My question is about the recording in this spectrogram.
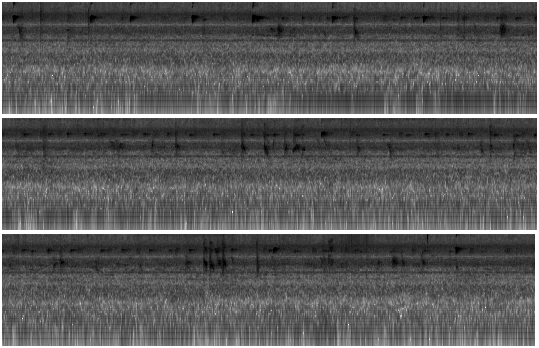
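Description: Birds chirping with short high notes repeated every second or so, over a steady high insect trill. A faint low hum sits underneath for the first third or so.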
